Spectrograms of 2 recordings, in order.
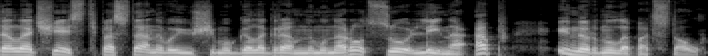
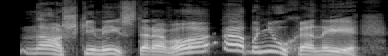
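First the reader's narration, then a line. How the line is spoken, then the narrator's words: Booming, dim-witted outburst. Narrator (Russian): зычным голосом умственно отсталой дуры разразилась блок-леди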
